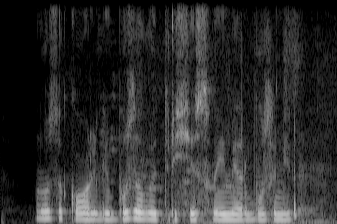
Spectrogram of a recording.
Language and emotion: Russian, neutral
